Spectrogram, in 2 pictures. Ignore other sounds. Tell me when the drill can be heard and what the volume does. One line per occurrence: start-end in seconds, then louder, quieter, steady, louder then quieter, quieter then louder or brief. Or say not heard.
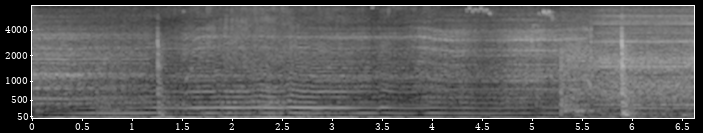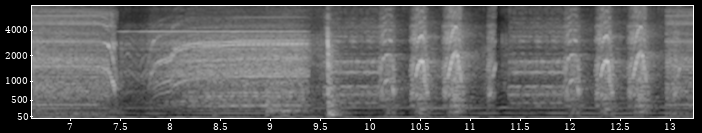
0.0-13.1 louder.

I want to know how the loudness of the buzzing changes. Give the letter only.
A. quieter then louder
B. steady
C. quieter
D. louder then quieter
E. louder
C.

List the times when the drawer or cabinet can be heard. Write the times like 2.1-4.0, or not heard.
0.7-2.6, 5.3-6.8, 8.9-9.8.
